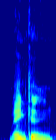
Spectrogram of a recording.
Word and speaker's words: Maine Coon: There's no way that's how you pronounce that name. – No, it is. – A Maine Coon. – It's two words. – Like a man coon. – Maine, like the state.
